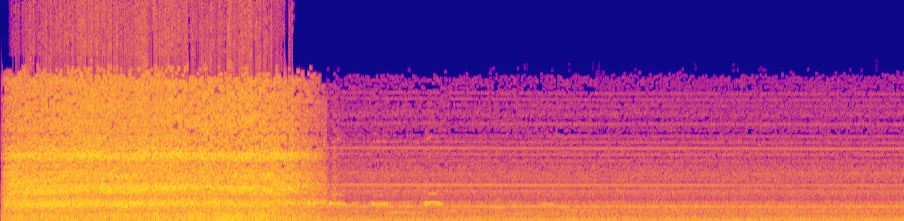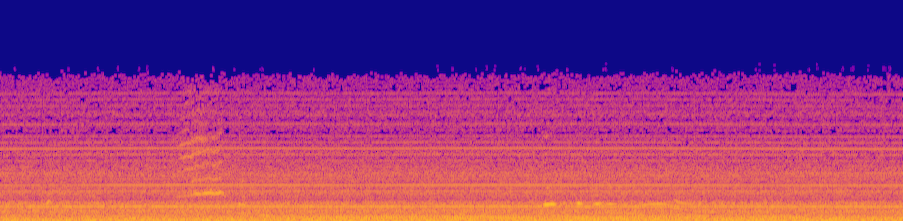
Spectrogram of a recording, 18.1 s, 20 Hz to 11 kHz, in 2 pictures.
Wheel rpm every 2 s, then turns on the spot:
180, 110, 0, 0, 0, 0, 0, 0, 0.
none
